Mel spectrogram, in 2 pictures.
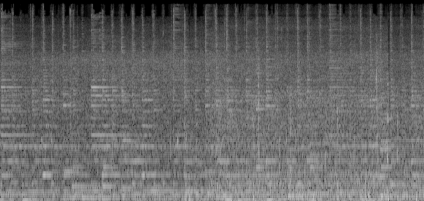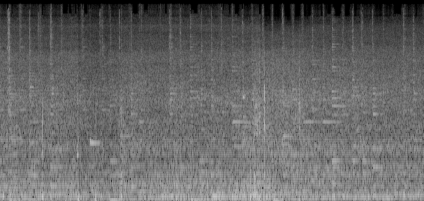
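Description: A river in Linville Gorge, North Carolina, rushes past riverside campsites, a steady, loud wash of flowing water that continues unbroken throughout.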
